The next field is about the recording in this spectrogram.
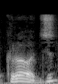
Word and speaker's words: clothes: C は clothes、発音はね、 TH の発音しなくて clothes ということも正しいんですよね。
